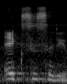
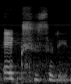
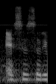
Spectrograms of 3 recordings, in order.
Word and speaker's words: accessory: e s o r y is pronounced as accessory the pronunciation is accessory not accessory most of time we misspell this we have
